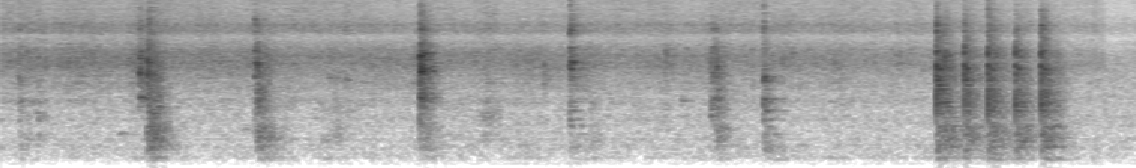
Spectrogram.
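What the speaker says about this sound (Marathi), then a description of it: "ओला खोबरा आपण चांगला परतून घेतलेला आहे" Quiet pan of fresh grated coconut being stir-fried, with intermittent scraping strokes of a spatula spaced about a second apart, then a quick burst of several strokes near the end.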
